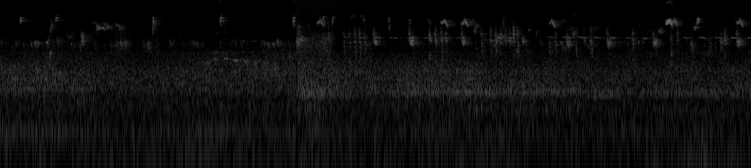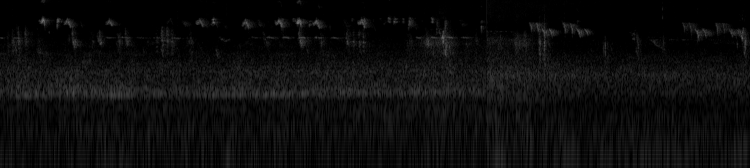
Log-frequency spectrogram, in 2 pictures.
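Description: Many small songbirds chirping and calling, short high notes coming thick and fast over a steady low background hum.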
